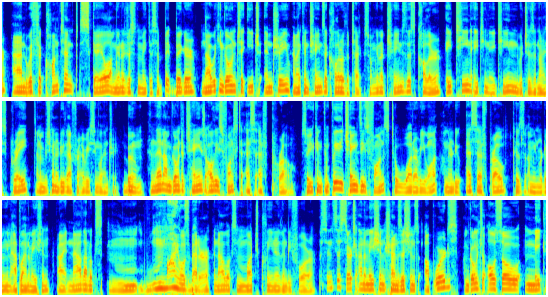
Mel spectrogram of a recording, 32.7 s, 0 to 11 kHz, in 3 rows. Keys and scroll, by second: 7.9 z, 9.5 1, 9.9 8, 19.7 s, 19.9 f, 20.9 space, 21.2 p, 21.5 r, 21.5 o, 26.0 z.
